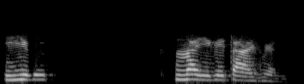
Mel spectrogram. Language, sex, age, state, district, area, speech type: Kashmiri, female, 60+, Jammu and Kashmir, Anantnag, rural, conversation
